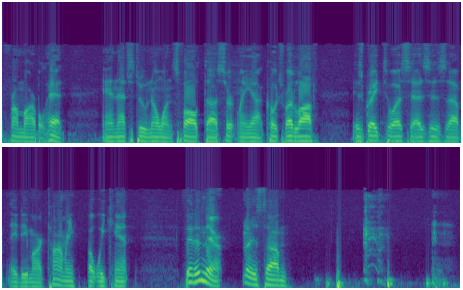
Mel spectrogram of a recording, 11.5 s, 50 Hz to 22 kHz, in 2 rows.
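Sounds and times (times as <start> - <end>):
speech: 0.0 - 7.4, 8.0 - 11.4
sportscaster coughing and clearing throat: 10.2 - 11.4.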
